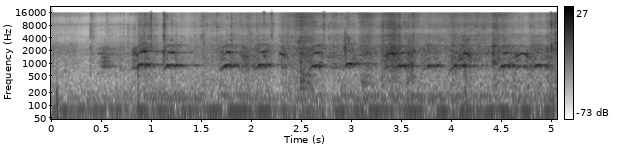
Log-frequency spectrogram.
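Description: A bird calling in a quick series of short, slightly falling notes, about three a second, starting about a second in, over rustling and knocks in dry grass.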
